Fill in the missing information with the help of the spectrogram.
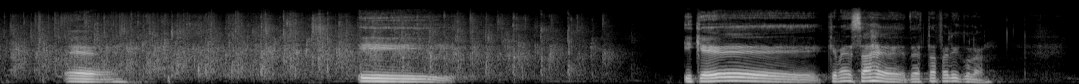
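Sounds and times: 
crowd applause: 0.0 - 6.4
speech: 0.6 - 1.4, 3.6 - 4.6, 6.8 - 10.0.

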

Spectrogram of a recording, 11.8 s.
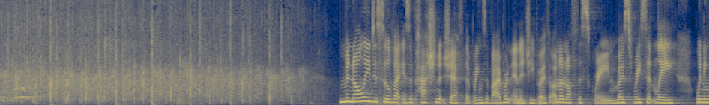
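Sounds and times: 
audience applause: 0.0 - 5.4
speech: 5.8 - 11.8.

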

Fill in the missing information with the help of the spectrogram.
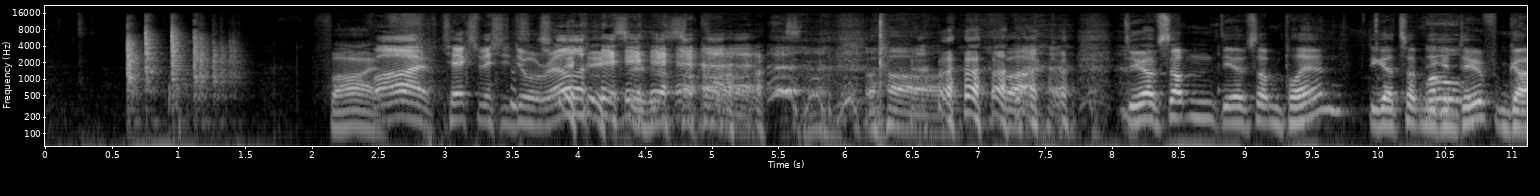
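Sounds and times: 
dice being rolled: 0.6 - 1.6
speech: 2.1 - 11.1
laughter: 3.2 - 8.4, 10.4 - 10.8.

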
